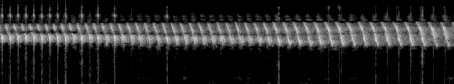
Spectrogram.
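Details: Canary song for tutoring songbirds, an unbroken, very fast chattering trill of repeated notes that gradually settles into a slightly slower, rhythmic rolling pattern.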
